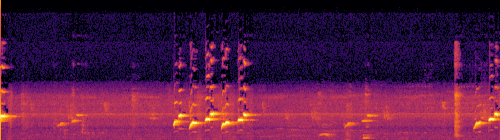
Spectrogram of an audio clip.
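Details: Kutilang emas song variation, described as soothing and good as a lure: a lively run of loud, rising whistled notes, quieter scattered chirps, then another bright phrase at the end.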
